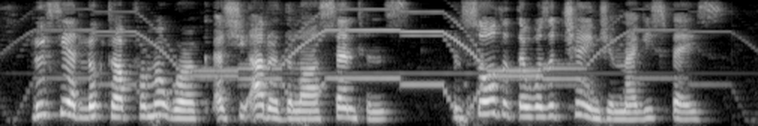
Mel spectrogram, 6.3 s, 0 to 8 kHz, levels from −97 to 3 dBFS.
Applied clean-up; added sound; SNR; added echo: classical method log-MMSE.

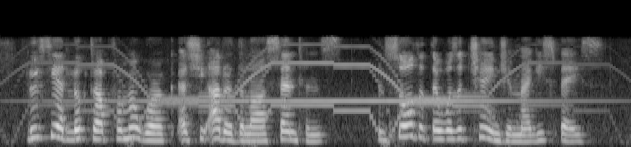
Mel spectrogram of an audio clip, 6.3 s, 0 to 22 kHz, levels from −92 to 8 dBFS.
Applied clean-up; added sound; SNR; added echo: none; Keyboard (musical); 13 dB; none.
